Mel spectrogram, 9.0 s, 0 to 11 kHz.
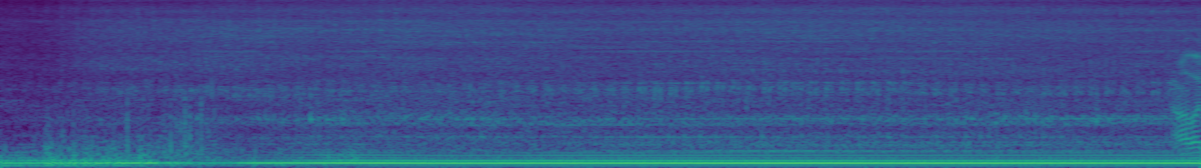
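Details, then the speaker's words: Toyota JZX90 Cresta 1JZ after hydro fan delete, new radiator, 2JZ water pump, clutch fan and timing components, cooling system filled with water: brief rough moment then deep, steady, even idle, no ticks or knocks; sounds good. "let's see she sounds good so far"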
